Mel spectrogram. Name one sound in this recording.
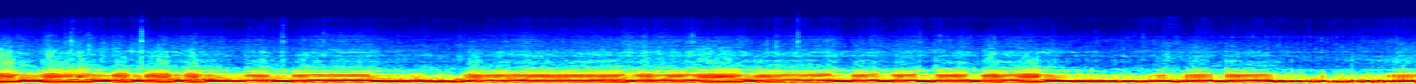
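Tyres crunch over sand and bumps.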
